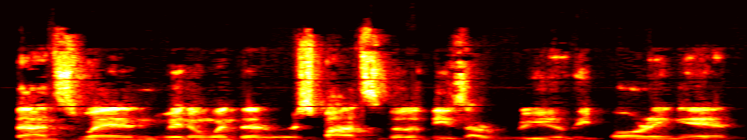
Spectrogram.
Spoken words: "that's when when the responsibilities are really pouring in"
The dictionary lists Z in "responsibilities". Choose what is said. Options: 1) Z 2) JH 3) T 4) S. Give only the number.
1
